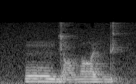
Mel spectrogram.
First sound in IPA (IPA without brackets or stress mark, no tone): õː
